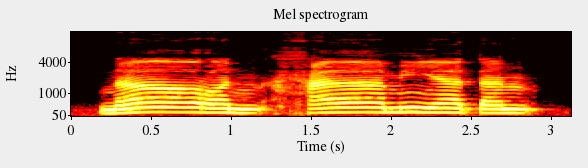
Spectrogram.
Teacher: اب یہاں پہ آپ دیکھیں نارن کے آگے حا آ رہا ہے، حا بھی حروف حلقی میں سے ہے، اس لیے یہاں پر بھی ہم نے غنہ یا اخفا نہیں کرنا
